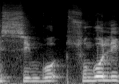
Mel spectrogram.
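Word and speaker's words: सुगौली: अब अंग्रेज विजेता रहे तो इस युद्ध के बाद में एक संधि सामने आई, सुंगोली की संधि। कई जगह इसको सगोली की संधि, सौगोली की संधि बोल देते, ये प्रोनाउंसिएशन होता है।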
